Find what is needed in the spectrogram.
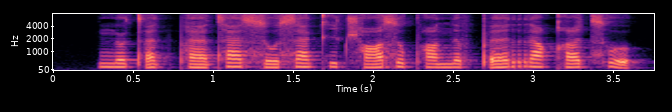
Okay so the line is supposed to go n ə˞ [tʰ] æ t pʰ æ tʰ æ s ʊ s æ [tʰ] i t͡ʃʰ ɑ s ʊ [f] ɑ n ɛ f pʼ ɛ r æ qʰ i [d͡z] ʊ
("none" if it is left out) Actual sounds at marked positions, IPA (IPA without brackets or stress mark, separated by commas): tʼ, kʰ, pʰ, t͡sʰ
